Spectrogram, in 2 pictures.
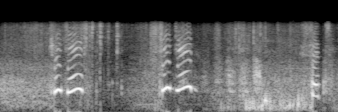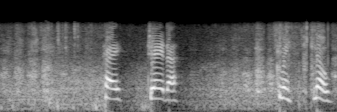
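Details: Pet dog Jade, a hyper and playful female, gives short high whining yips in pairs and quick bursts, some rising then falling, scattered across the stretch while people talk over her and give commands like sit and down.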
